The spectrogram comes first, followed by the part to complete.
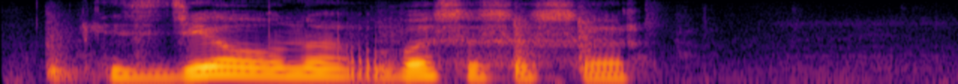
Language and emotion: Russian, neutral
